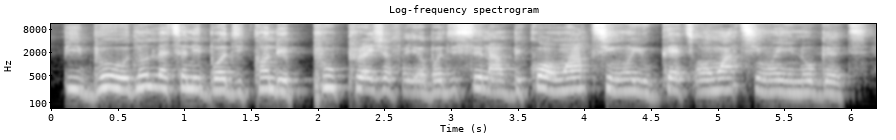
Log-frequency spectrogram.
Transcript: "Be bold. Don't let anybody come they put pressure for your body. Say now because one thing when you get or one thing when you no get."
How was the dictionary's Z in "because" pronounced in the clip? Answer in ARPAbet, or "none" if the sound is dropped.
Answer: none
